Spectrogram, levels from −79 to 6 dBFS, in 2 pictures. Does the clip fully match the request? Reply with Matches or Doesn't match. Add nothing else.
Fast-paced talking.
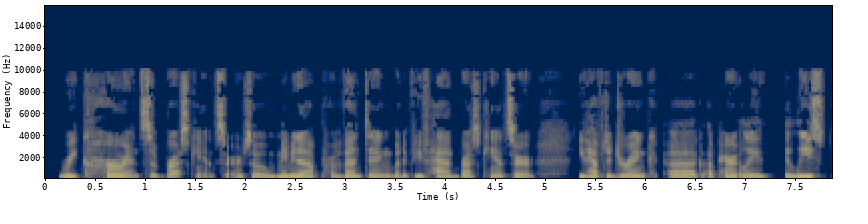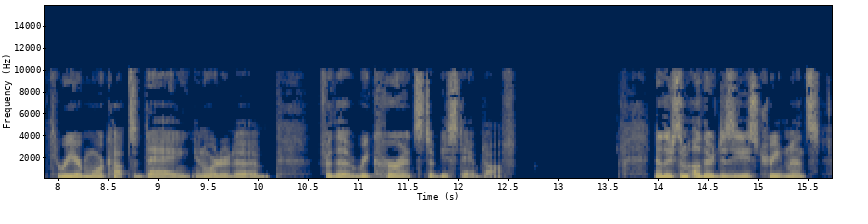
Doesn't match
